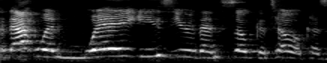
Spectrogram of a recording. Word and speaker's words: SOHCAHTOA: So you pronounce that kind of funny. You say so, and then the cosine is AH, ka, and then the tangent is opposite over adjacent, toa, SOHCAHTOA.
